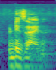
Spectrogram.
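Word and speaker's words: design: डिजाइन.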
